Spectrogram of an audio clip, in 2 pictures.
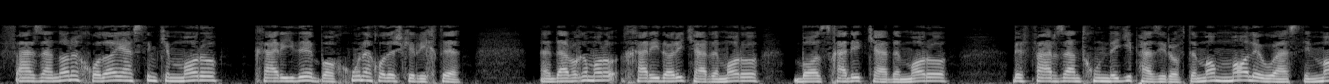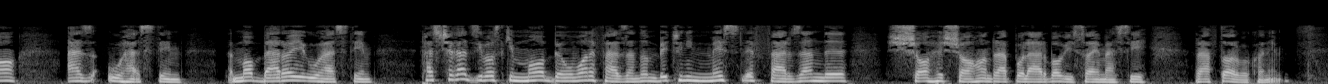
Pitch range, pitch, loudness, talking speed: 130-165 Hz, 150 Hz, -19 LUFS, 135 wpm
